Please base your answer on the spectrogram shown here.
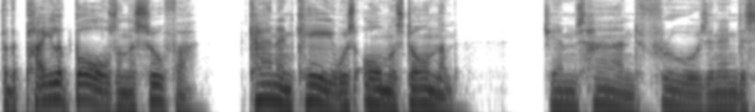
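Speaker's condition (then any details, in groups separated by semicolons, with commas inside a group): No condition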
